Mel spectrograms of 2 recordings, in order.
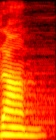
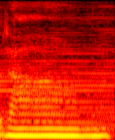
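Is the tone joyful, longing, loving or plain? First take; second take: plain; loving. First: It is said plainly, without feeling. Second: It is said warmly, with love.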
